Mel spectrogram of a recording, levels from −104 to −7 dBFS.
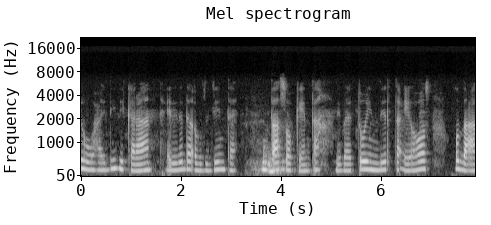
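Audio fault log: No faults are audible anywhere in this speech recording.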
